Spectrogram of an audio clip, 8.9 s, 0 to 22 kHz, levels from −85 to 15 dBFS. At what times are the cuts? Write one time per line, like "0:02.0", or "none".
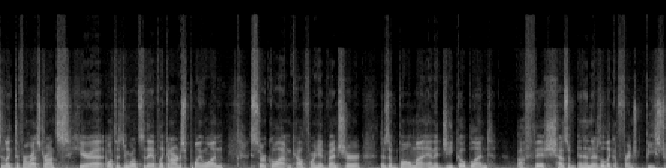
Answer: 0:01.4
0:03.3
0:07.0
0:07.6
0:08.0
